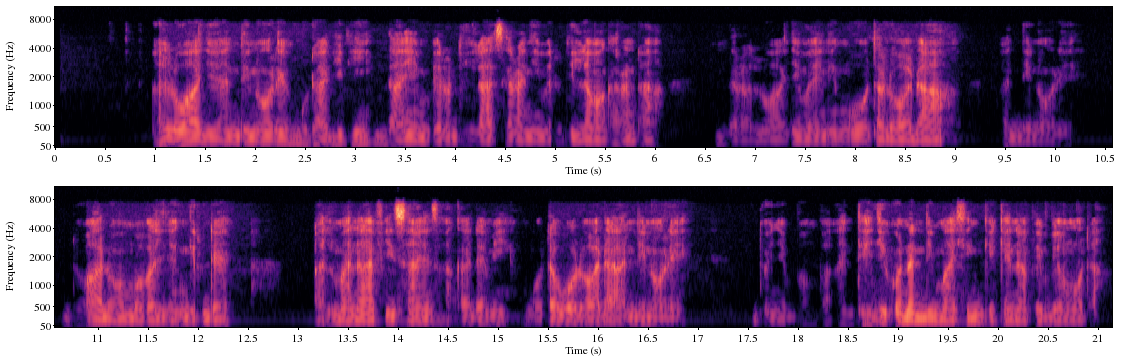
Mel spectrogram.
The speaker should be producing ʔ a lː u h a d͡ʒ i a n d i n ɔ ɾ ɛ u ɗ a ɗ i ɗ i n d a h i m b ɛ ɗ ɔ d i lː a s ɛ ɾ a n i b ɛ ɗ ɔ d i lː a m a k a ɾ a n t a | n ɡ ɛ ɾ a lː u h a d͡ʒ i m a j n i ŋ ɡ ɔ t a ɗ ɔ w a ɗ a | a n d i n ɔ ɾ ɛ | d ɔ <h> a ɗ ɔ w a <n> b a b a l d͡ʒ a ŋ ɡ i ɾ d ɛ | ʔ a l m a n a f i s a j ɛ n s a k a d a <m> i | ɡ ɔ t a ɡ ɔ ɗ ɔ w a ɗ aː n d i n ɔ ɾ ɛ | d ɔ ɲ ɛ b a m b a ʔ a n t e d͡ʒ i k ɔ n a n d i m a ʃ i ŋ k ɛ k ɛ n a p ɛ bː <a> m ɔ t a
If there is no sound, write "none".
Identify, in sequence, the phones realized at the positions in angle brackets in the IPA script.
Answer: h, m, m, ɛ

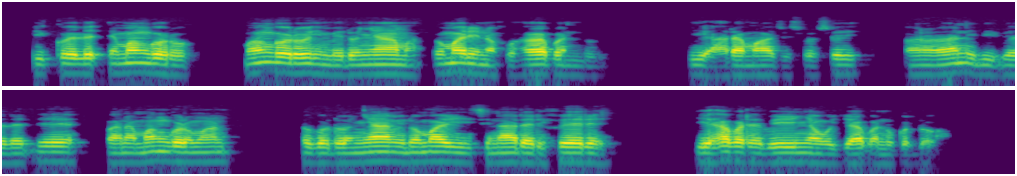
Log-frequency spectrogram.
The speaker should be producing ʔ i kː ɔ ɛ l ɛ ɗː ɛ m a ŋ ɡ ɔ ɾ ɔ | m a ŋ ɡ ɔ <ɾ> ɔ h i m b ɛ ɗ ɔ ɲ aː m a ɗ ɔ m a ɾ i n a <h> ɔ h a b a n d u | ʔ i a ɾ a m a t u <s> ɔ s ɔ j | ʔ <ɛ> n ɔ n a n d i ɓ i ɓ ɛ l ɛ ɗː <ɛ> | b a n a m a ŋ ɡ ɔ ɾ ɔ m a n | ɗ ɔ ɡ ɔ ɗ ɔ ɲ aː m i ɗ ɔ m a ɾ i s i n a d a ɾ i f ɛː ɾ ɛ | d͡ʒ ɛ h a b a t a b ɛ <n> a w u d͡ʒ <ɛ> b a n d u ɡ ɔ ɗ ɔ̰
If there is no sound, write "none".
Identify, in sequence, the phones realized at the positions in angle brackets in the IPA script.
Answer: ɾ, f, s, a, ɛ, ɲ, a

